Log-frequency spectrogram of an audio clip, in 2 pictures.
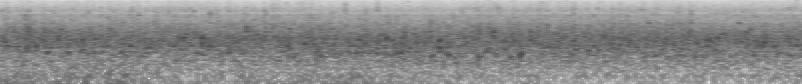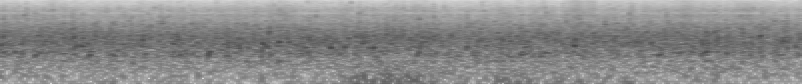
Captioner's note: water trickling in river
